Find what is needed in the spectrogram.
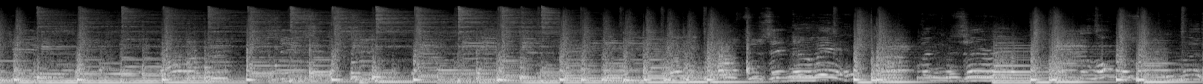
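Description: A live blues-rock band playing: hollow-body electric guitar, conga drums and drum kit over a bass line, with a steady beat.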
